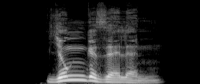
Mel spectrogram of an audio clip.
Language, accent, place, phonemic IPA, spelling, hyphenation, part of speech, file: German, Germany, Berlin, /ˈjʊŋɡəˌzɛlɪn/, Junggesellin, Jung‧ge‧sel‧lin, noun, De-Junggesellin.ogg
- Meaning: bachelorette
